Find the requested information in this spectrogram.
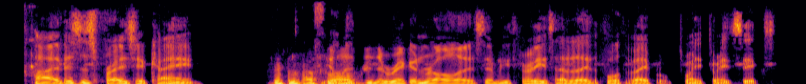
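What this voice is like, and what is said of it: Sexy imitated voice. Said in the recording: “That was a very sexy voice.”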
